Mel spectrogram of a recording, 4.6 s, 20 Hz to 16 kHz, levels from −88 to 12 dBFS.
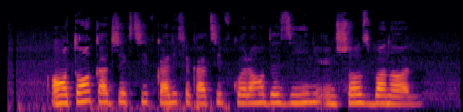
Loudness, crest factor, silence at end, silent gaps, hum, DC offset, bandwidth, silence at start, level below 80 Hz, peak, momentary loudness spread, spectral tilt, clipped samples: -22 LUFS; 20 dB; 0.45 s; none; none; under 0.1%; 11 kHz; 0.5 s; -62 dBFS; -4 dBFS; 10 LU; -5.5 dB/octave; under 0.1%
